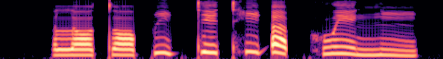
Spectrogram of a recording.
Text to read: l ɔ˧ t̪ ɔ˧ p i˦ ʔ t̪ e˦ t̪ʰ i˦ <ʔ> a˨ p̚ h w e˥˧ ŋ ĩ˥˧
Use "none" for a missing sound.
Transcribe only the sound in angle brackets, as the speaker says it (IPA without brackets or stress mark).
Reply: ʔ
